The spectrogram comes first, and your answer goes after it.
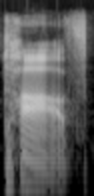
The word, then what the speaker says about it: tav: That word mark in the Hebrew is tav. T-A-W, pronounced tav, T-A-V.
